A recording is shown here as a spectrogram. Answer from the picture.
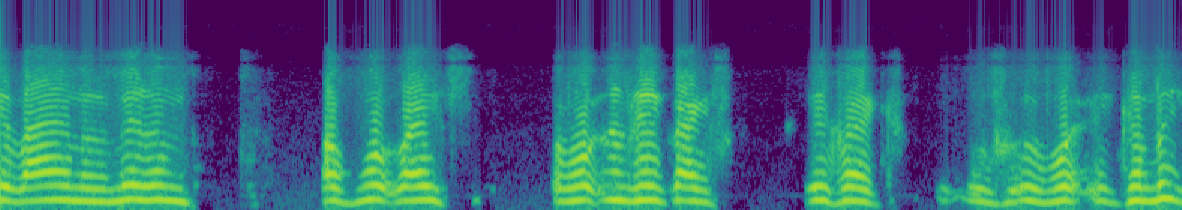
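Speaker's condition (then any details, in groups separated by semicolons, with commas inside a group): Cerebral palsy; from birth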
